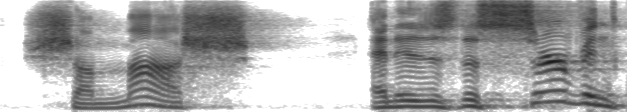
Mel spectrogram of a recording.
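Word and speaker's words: שמש: for the fact that it's the vowels under that tell you that the word is pronounced shamash and it is the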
